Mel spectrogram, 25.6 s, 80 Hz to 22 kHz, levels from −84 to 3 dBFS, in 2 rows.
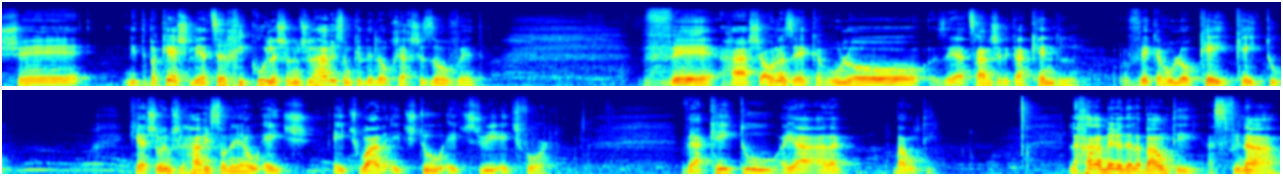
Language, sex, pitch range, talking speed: Hebrew, male, 100-150 Hz, 95 wpm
